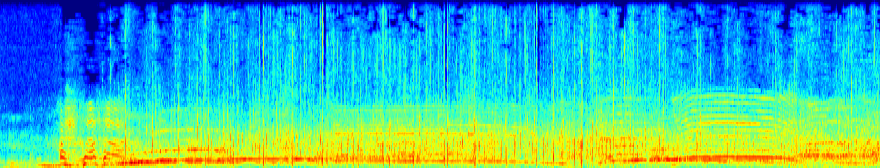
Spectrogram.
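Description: A choir of men and women sings together in a large echoing hall.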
